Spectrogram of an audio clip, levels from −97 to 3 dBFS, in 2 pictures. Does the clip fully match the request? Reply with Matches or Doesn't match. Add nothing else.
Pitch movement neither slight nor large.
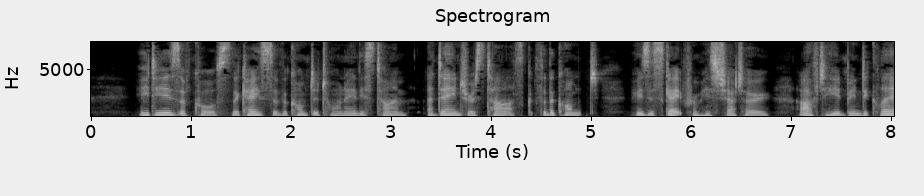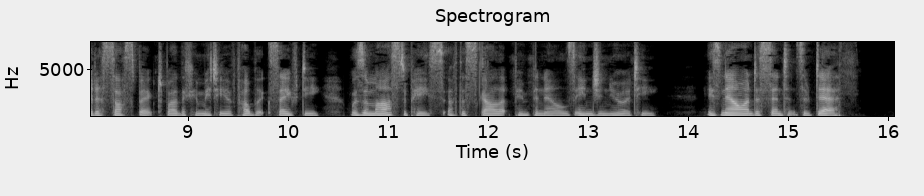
Doesn't match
